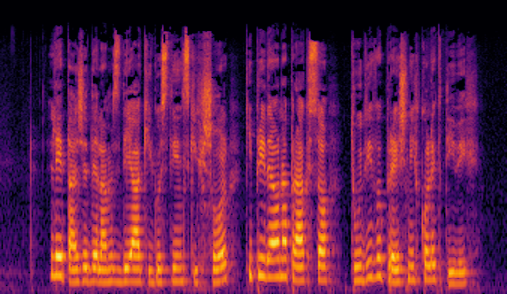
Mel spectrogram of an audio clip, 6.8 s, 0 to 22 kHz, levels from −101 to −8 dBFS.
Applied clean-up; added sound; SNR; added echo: none; none; none; none.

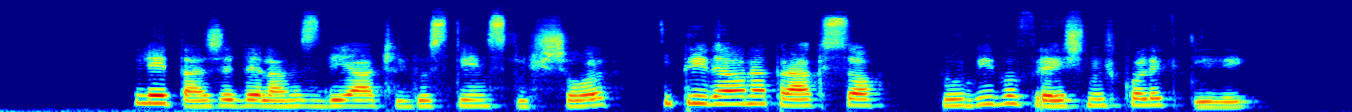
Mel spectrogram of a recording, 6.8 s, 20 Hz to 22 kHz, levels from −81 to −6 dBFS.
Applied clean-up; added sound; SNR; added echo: neural mask model DeepFilterNet 3.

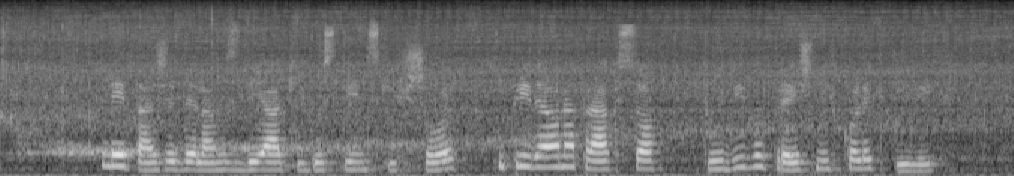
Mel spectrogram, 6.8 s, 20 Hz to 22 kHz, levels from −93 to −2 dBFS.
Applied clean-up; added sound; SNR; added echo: none; Fill (with liquid); 8 dB; none.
